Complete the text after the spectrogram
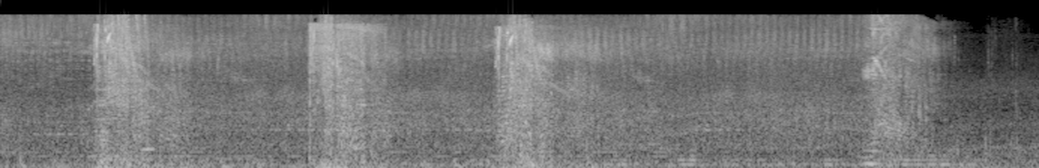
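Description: Energy blasts whoosh and crackle in bursts.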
